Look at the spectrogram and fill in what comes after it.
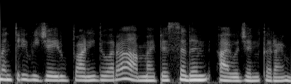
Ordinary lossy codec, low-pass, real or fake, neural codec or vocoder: none; 7.2 kHz; fake; codec, 16 kHz, 1.1 kbps, Voila-Tokenizer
